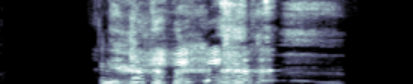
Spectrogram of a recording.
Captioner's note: Everypony laughs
